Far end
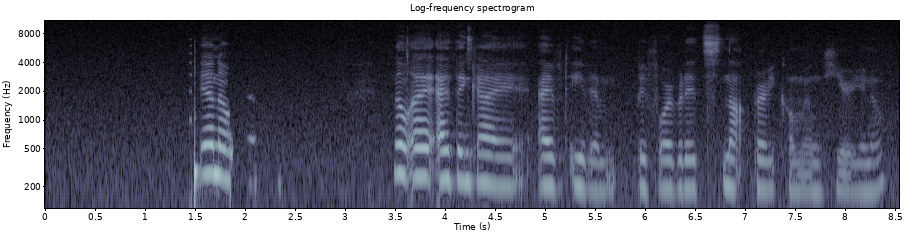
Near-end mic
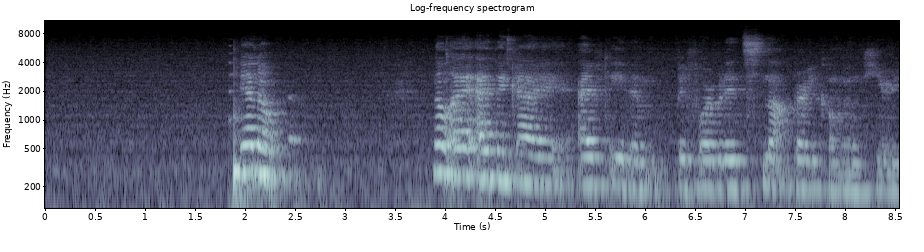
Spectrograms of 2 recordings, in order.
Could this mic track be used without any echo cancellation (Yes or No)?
No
